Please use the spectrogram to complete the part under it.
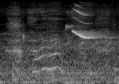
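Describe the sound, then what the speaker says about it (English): A bird perched near a car's rear view mirror gives a short high chirp, a quick descending tweet over faint background noise with some softer chirping earlier. "I don't know what we're gonna do about this bird."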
